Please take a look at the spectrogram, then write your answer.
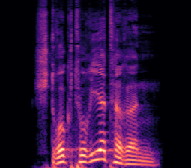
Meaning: inflection of strukturiert: 1. strong genitive masculine/neuter singular comparative degree 2. weak/mixed genitive/dative all-gender singular comparative degree
- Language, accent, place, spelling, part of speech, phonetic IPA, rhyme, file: German, Germany, Berlin, strukturierteren, adjective, [ˌʃtʁʊktuˈʁiːɐ̯təʁən], -iːɐ̯təʁən, De-strukturierteren.ogg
